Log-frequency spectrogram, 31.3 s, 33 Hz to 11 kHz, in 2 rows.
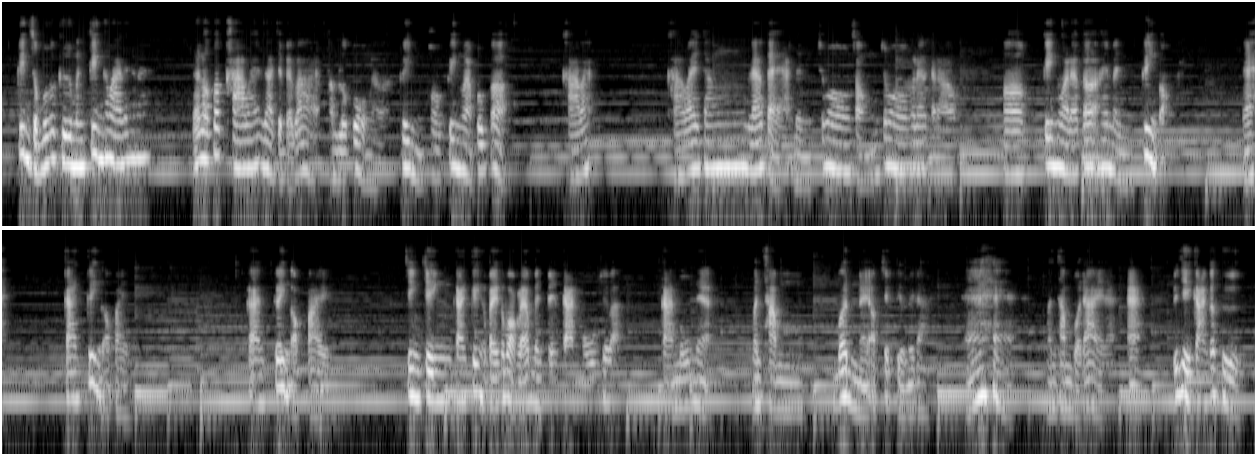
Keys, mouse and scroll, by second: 3.0 click, 3.8 click, 4.7-5.5 drag, 6.2 click, 13.0 click, 30.8 click.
